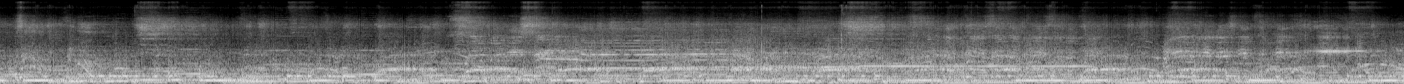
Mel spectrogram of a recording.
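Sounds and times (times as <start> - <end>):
live praise music: 0.0 - 14.0
congregation shouting: 3.2 - 14.0.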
